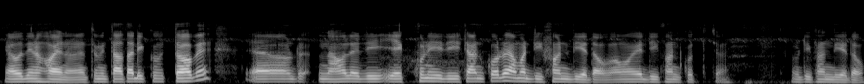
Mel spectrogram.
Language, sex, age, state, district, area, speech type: Bengali, male, 18-30, West Bengal, Birbhum, urban, spontaneous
